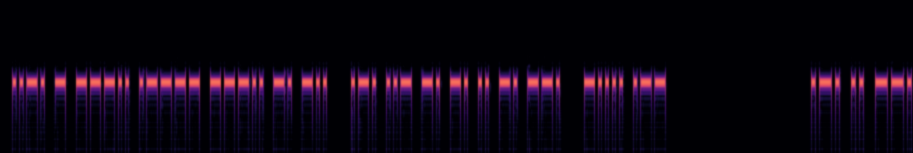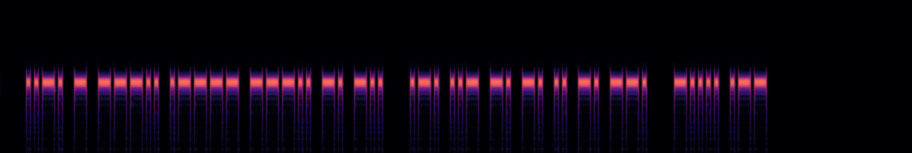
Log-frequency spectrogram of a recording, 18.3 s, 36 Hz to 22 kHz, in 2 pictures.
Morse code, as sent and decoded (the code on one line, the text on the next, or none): ..-. - ---.. .---- ---.. -. -.. / .-. ..- -. -. .. -. --. / -.... .-- / .-. .. --. / ..-. - ---.. .---- ---.. -. -.. / .-. ..- -. -. .. -. --. / -.... .--
FT818ND RUNNING 6W RIG FT818ND RUNNING 6W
